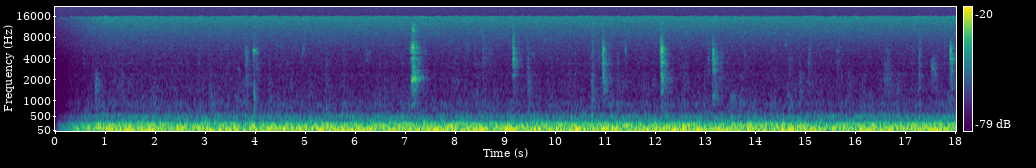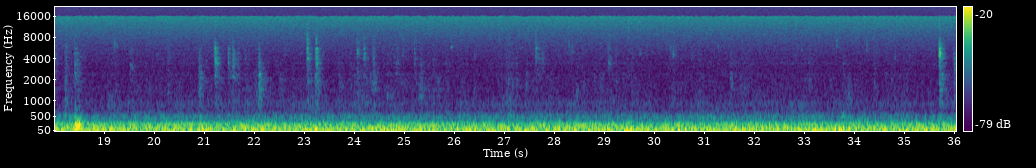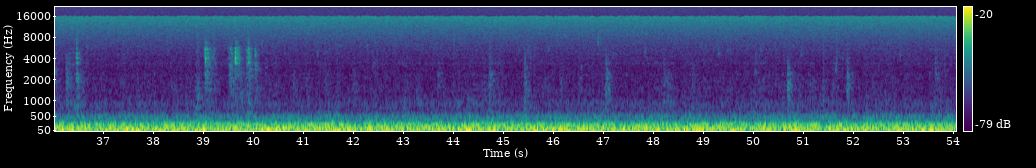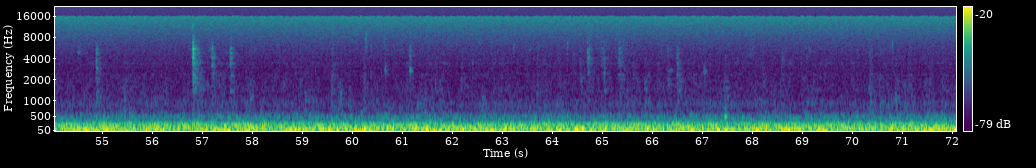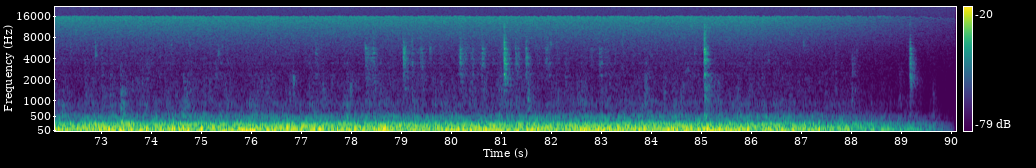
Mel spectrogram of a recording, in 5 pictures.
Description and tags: Household Ambience Laundry Room Mic Under Floor 02
Household Ambience Laundry Room Mic Under Floor
Ambience, Household, Laundry, Mic, Room, Under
